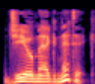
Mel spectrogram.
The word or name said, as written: geomagnetic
